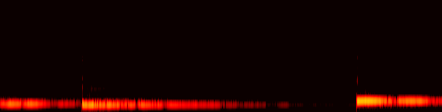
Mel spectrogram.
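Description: Slow background music of single held notes, each starting sharply and fading away. A lower note enters about a second in and dies out, then after a brief pause a higher note begins near the end.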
